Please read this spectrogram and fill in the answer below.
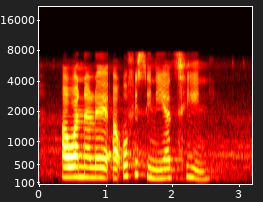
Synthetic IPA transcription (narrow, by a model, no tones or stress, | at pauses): awanalɛʔaʔofisinijat͡sʰiːni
